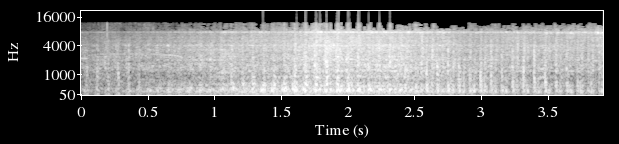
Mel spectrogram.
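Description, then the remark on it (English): Two heavy twin-rotor Chinook helicopters fly slowly over a crowd, their rhythmic rotor thumping swelling louder toward the middle and then easing slightly as they continue on, with no voices. “2 Chinook helicopters, the same type Major Stephen Reich was aboard, flew slowly over the crowd”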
